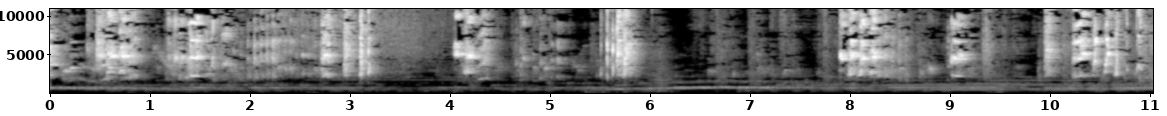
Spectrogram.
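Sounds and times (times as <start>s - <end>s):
lovebirds chirping: 0.0s - 11.0s.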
